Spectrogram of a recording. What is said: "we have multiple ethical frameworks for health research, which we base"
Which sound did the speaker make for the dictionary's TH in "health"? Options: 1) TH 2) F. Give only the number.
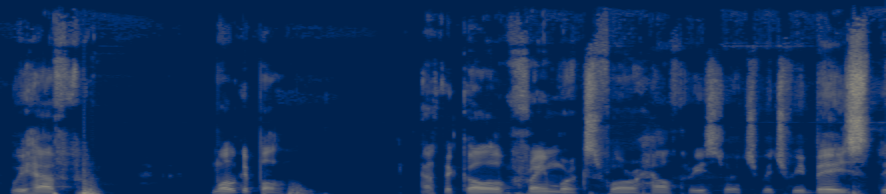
1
